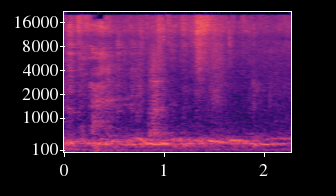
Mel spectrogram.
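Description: Fancy pigeons coo in a loft, close and fairly loud, with soft repeated rolling coos layered over one another against a steady background hum.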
